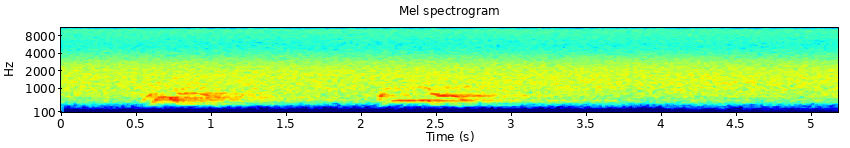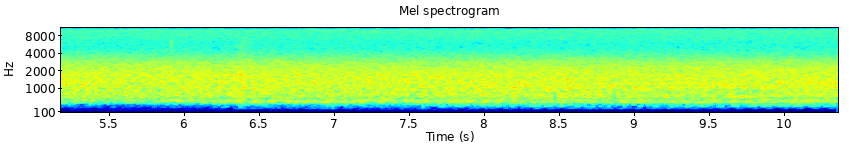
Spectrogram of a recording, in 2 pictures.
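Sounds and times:
barred owl hooting: 0:00.6 - 0:01.4, 0:02.1 - 0:03.0.

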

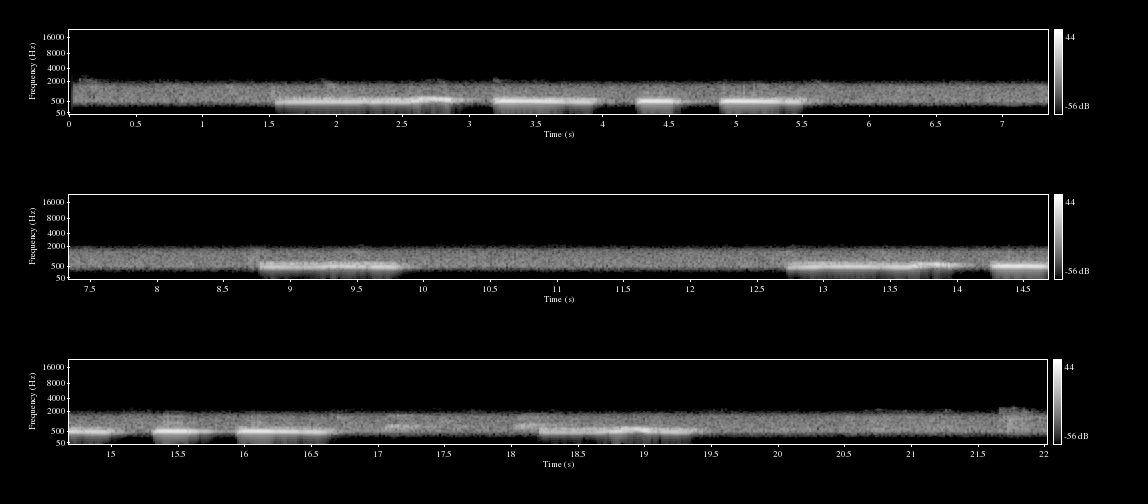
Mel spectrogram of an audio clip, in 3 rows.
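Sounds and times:
birds: 0:00.0 - 0:05.9, 0:12.7 - 0:19.6, 0:20.3 - 0:22.0
Mourning Dove: 0:01.1 - 0:06.0, 0:08.6 - 0:10.9, 0:12.6 - 0:22.0.

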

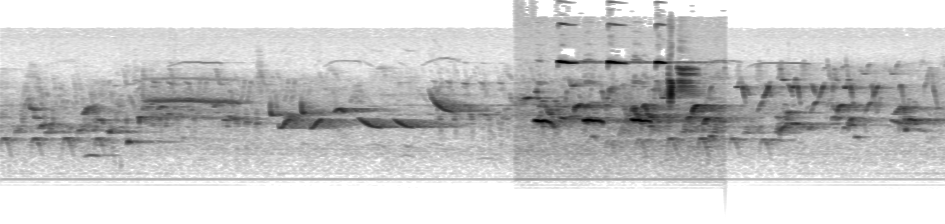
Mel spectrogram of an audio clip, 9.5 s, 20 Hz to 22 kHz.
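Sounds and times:
Song Sparrow singing: 0:05.2 - 0:07.9.

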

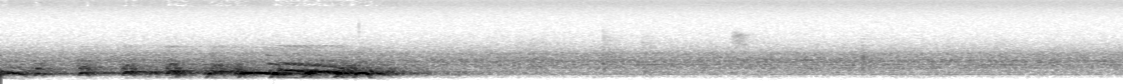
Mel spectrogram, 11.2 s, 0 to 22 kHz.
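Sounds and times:
barred owl hooting: 0:00.0 - 0:04.5.

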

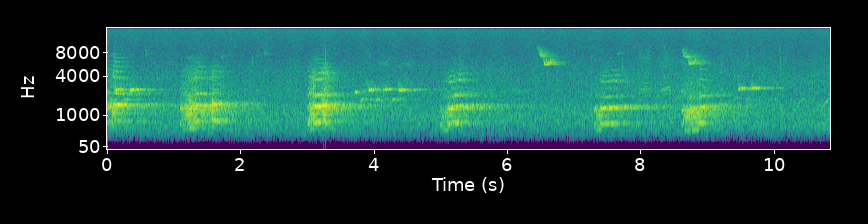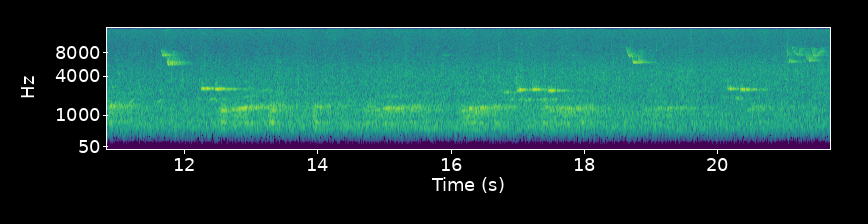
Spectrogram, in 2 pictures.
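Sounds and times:
Canada goose honking: 0:00.0 - 0:02.1, 0:03.0 - 0:03.7, 0:05.0 - 0:05.8, 0:07.3 - 0:09.4, 0:12.4 - 0:18.2.

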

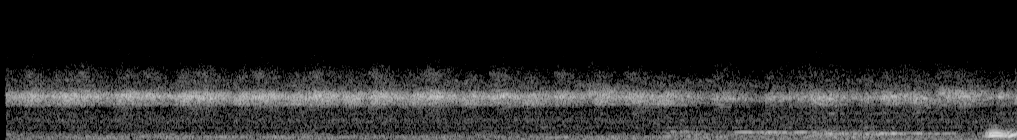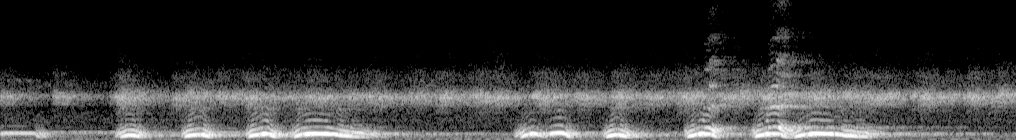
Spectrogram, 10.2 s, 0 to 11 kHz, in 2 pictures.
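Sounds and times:
barred owl hooting: 0:04.4 - 0:10.1.

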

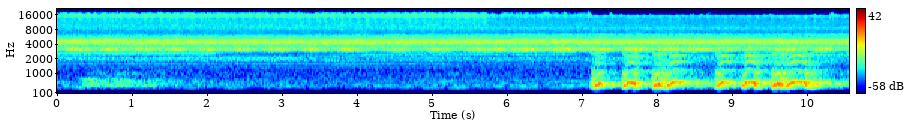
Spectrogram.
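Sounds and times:
barred owl giving low hoots: 0:07.1 - 0:10.5.

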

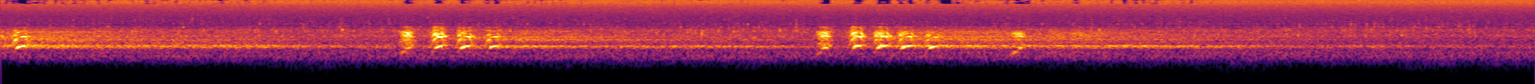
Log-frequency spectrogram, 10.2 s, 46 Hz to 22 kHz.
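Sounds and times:
several coyotes yipping: 0:00.0 - 0:02.0, 0:02.6 - 0:04.1, 0:05.4 - 0:07.7.

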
